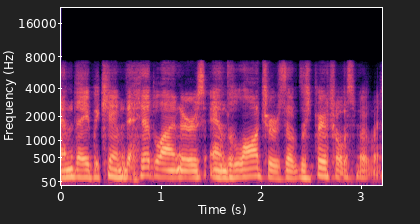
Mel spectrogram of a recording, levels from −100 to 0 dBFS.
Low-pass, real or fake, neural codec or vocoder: 7.2 kHz; fake; codec, 24 kHz, 1 kbps, SNAC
